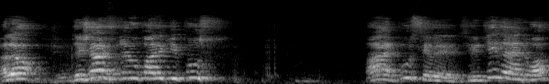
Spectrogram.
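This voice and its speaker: There is audible echo in the room. A man's voice carries through it. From French Traveller community. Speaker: lay preacher. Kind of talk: sermon. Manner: fast.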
